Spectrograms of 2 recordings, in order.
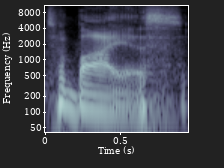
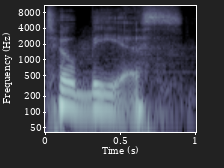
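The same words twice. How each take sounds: First: The name is pronounced the English way. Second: The name is pronounced the German way. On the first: The speaker calls it wrong. "specifically told it is not Tobias" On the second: The speaker calls it right. "It is Tobias"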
